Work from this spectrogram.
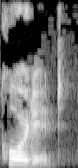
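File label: "corded", English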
